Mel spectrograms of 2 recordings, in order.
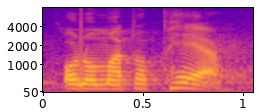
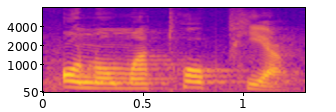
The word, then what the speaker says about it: onomatopoeia: I've heard people say onomatopoeia, but the correct pronunciation is onomatopoeia.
